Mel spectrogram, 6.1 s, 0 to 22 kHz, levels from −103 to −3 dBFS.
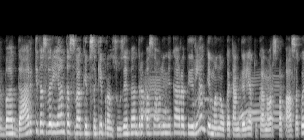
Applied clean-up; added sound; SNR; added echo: none; Livestock, farm animals, working animals; 14 dB; none.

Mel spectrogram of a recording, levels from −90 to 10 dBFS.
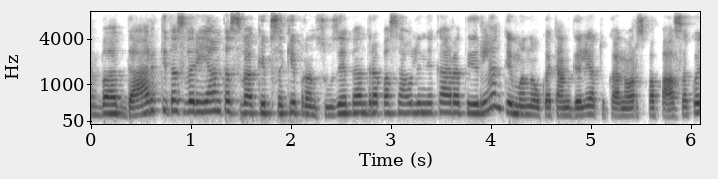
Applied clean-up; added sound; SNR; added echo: none; none; none; none.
